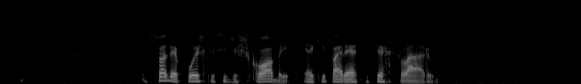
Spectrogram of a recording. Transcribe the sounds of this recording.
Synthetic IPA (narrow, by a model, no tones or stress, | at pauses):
sɔd̪epojskɪsɪd͡ʒiskɔbɾɪ̰ɛkɪpaɾɛsɪseɾklaɾʊ̰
